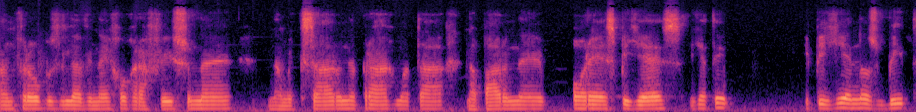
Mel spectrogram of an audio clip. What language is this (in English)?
Greek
